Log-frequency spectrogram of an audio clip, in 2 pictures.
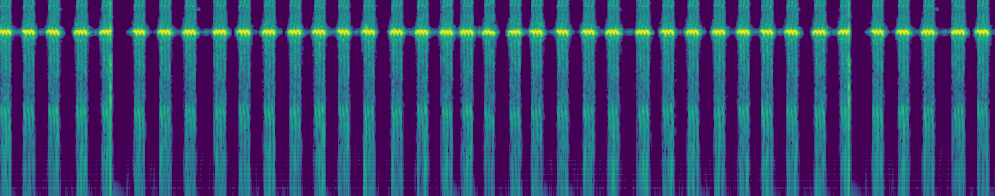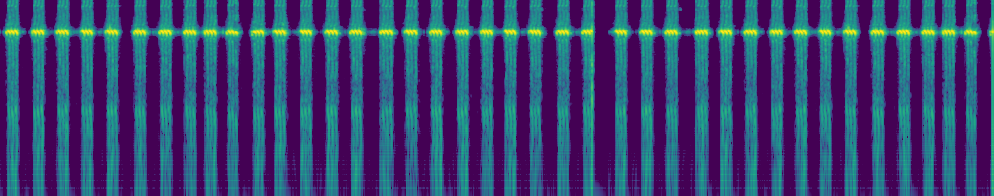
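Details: Cricket chirping, presented as a sound for repelling rats: sharp, high, clean pulses repeated steadily about four times a second for the whole stretch, with a quiet background and no other sounds.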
